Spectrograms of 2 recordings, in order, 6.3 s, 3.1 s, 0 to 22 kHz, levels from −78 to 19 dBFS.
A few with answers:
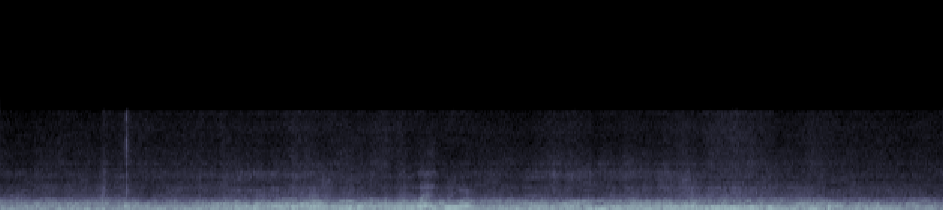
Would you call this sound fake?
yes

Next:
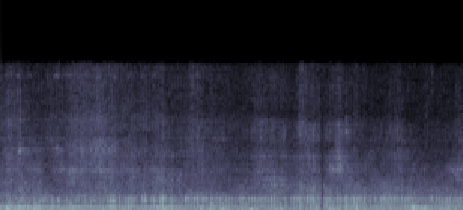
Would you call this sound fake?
no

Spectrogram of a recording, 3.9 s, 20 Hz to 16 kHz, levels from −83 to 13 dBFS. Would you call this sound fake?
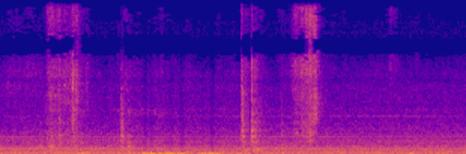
no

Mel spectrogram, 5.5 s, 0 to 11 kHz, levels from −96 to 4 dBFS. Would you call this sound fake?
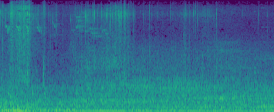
no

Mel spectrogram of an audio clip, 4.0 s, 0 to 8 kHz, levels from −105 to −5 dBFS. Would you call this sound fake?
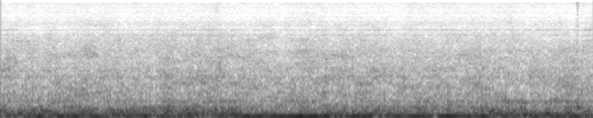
yes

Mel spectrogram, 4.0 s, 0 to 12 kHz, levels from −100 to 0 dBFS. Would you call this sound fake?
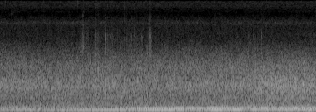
no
